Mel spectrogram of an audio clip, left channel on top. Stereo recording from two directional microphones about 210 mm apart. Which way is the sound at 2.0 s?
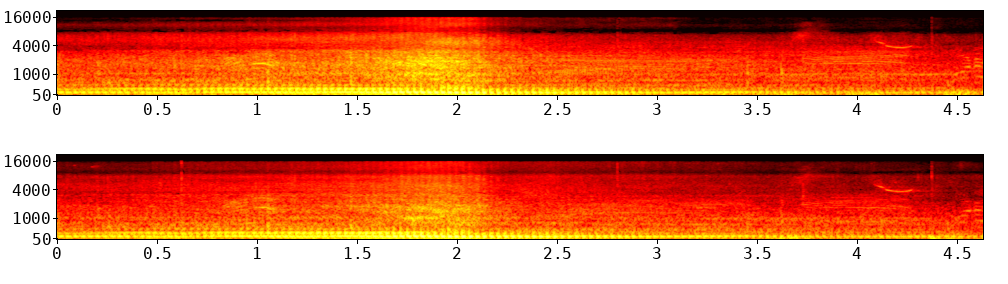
35° left (ahead or behind).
